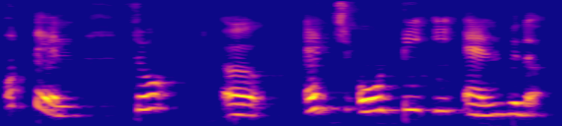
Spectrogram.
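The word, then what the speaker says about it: hôtel: also some they're like hotel or loge and omo and if i have open hotel world like in the uh english we have hotel and in french we say hotel so uh h-o-t-e-l with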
